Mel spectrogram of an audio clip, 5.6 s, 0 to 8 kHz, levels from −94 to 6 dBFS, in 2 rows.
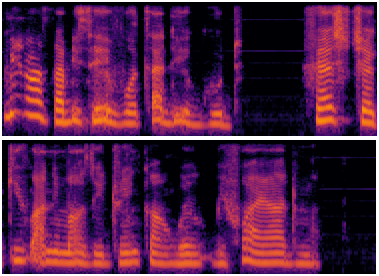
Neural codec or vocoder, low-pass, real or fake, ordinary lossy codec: vocoder, 22.05 kHz, 80 mel bands, HiFi-GAN; 7.2 kHz; fake; none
